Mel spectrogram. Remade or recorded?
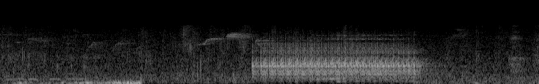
recorded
